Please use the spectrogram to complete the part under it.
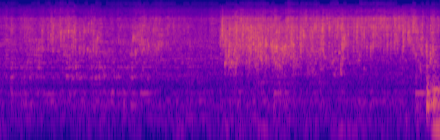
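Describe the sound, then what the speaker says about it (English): Tap water runs into a pan while the pan is rinsed out, starting as a moderate hiss and then surging louder and brighter partway through as the flow strikes the metal, with no talking. "rinse your pan out"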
